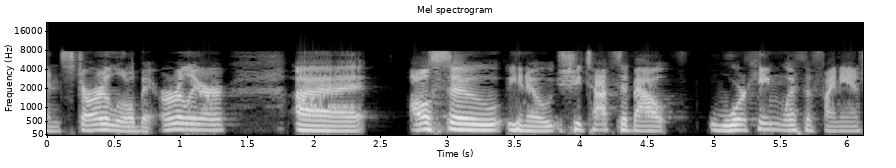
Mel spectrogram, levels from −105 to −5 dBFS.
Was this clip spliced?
no; 0 cuts

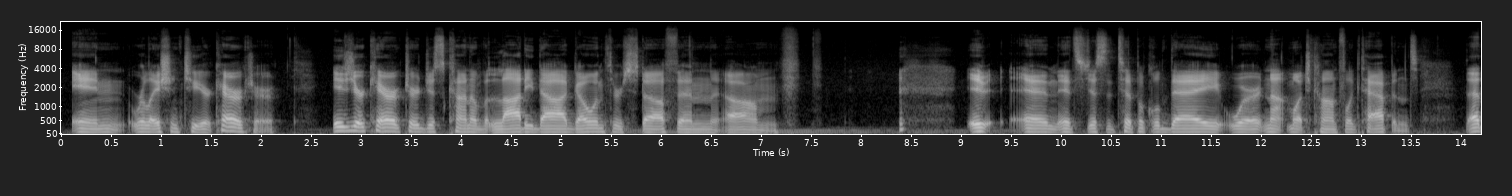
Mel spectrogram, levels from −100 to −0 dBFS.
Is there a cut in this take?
no; 0 cuts

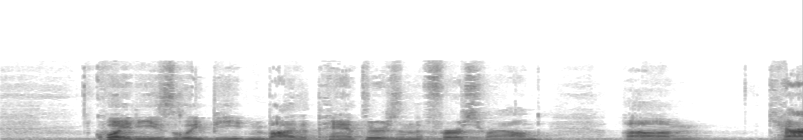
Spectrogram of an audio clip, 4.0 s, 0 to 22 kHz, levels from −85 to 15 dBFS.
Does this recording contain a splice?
yes; 1 cut; at 3.0 s

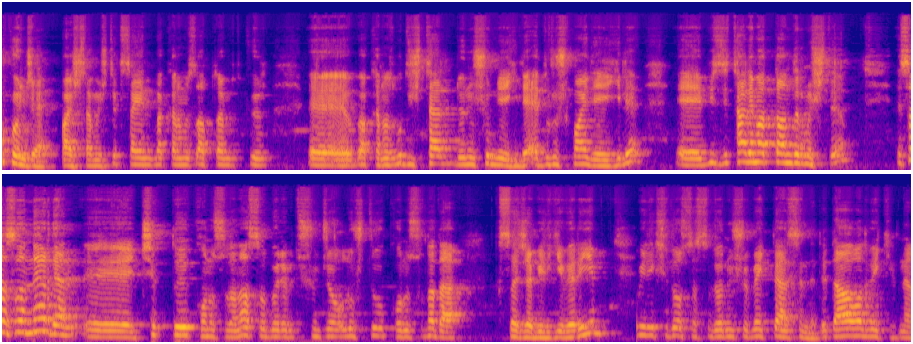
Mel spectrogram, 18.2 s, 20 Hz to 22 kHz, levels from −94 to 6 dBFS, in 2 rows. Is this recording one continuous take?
no; 1 cut; at 15.4 s

